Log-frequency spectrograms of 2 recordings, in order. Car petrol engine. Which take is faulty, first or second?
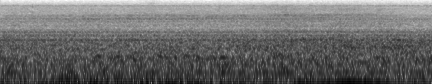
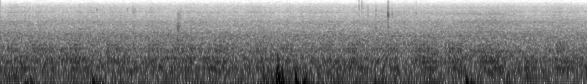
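second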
